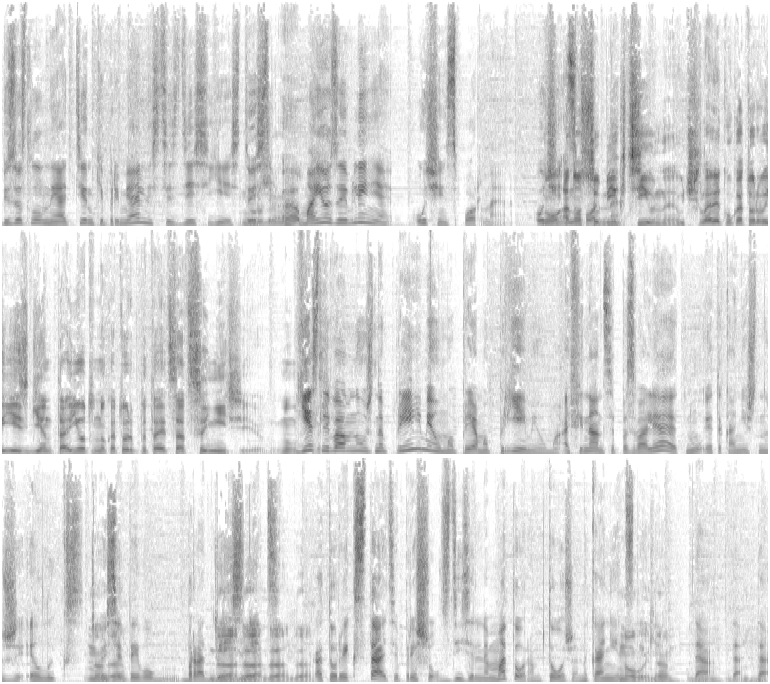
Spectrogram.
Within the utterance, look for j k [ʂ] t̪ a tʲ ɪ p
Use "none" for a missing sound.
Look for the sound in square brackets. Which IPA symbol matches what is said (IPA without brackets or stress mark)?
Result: s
